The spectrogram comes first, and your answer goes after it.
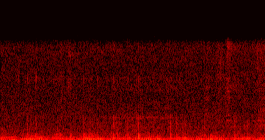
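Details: Indoors, a mother cat missing one front leg rests with her newborn kittens a day after the birth; her low, even purr throbs steadily, with soft scattered clicks and shuffling sounds on top.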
